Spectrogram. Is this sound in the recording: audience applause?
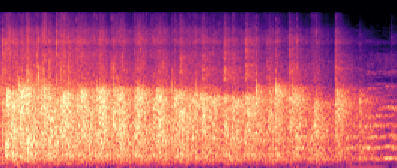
yes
